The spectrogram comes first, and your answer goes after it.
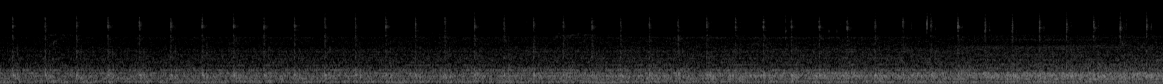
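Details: Chinese diesel heater in a workshop, cold at start-up: crisp, sharp ticks about three a second over soft fan hum, quickening as it warms; normal dosing fuel pump ticking.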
